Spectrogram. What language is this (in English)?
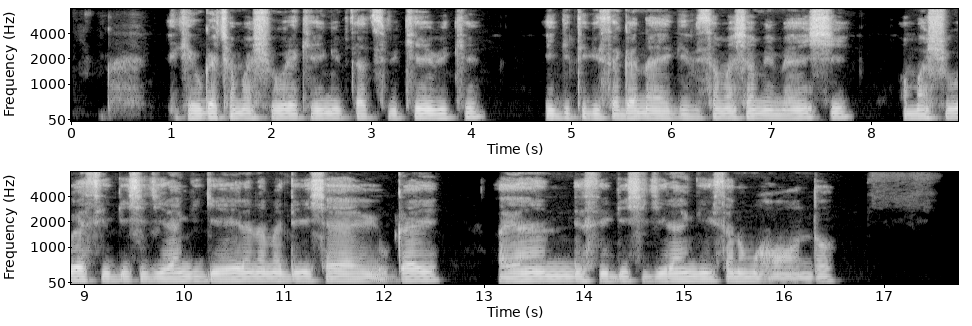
Rundi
